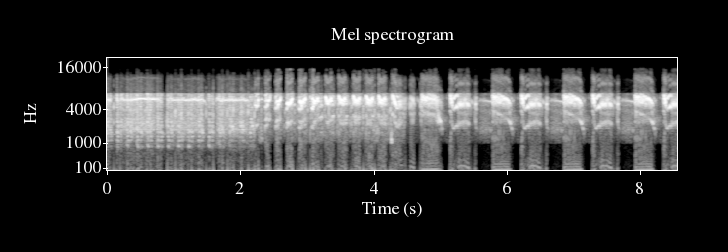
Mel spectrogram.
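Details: Swiftlet 'suara inap' roosting call, opening with a dense continuous buzzy twittering that breaks into fast stuttering pulses, then settles into separate high, downward-sweeping chirps about once a second.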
